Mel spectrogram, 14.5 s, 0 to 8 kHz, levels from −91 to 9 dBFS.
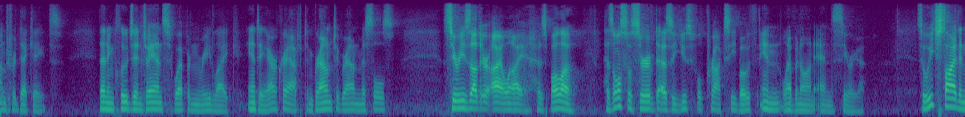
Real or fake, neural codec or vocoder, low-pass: fake; codec, 16 kHz, 0.8 kbps, ZipCodec; 7.2 kHz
